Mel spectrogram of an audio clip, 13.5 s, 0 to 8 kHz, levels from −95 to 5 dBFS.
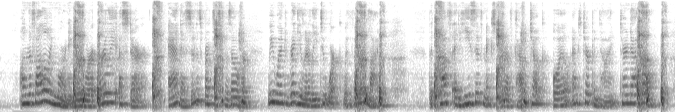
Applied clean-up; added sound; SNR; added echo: none; Cough; 2 dB; reverberation time 0.6 s.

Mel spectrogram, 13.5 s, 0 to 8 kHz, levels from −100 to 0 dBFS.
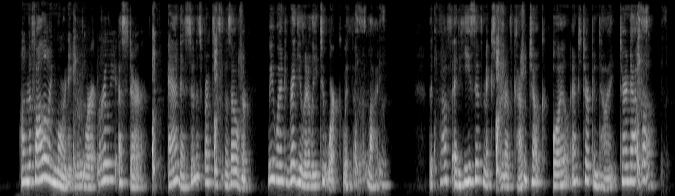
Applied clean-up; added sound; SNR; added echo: neural mask model DeepFilterNet 3.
